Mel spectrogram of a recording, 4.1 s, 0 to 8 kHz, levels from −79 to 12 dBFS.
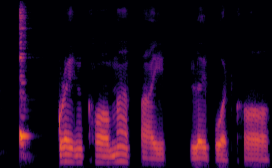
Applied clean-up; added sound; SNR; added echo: neural mask model RNNoise.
